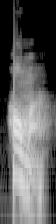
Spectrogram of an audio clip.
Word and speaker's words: Houma: So it's spelled like this, and it's pronounced Houma.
